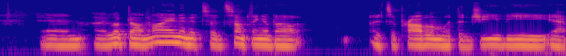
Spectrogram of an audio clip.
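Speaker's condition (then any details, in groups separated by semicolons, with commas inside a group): No condition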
